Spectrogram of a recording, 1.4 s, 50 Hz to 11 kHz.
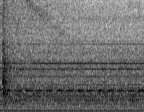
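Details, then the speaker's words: Jones & Shipman 540 surface grinder run for the first time, fed from a rotary converter: the spindle motor gives a steady low electrical hum with a faint, even whir. Normal spindle motor running. "that sounds like something else running and that's stop that I don't know which ones which okay well let's just try that's doing something right that's the spindle"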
